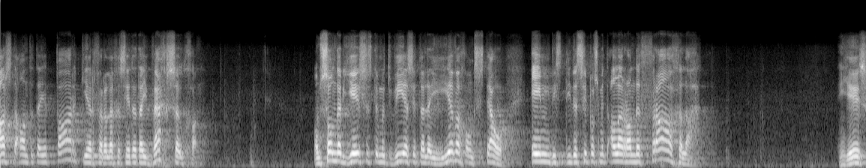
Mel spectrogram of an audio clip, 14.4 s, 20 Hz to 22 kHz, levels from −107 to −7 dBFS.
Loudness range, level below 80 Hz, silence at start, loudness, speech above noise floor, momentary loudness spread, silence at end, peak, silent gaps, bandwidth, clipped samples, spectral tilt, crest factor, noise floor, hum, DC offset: 7 LU; -64 dBFS; 0 s; -21 LUFS; 44 dB; 11 LU; 0 s; -2 dBFS; none; 9.8 kHz; under 0.1%; -4.5 dB/octave; 20 dB; -64 dBFS; none; under 0.1%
